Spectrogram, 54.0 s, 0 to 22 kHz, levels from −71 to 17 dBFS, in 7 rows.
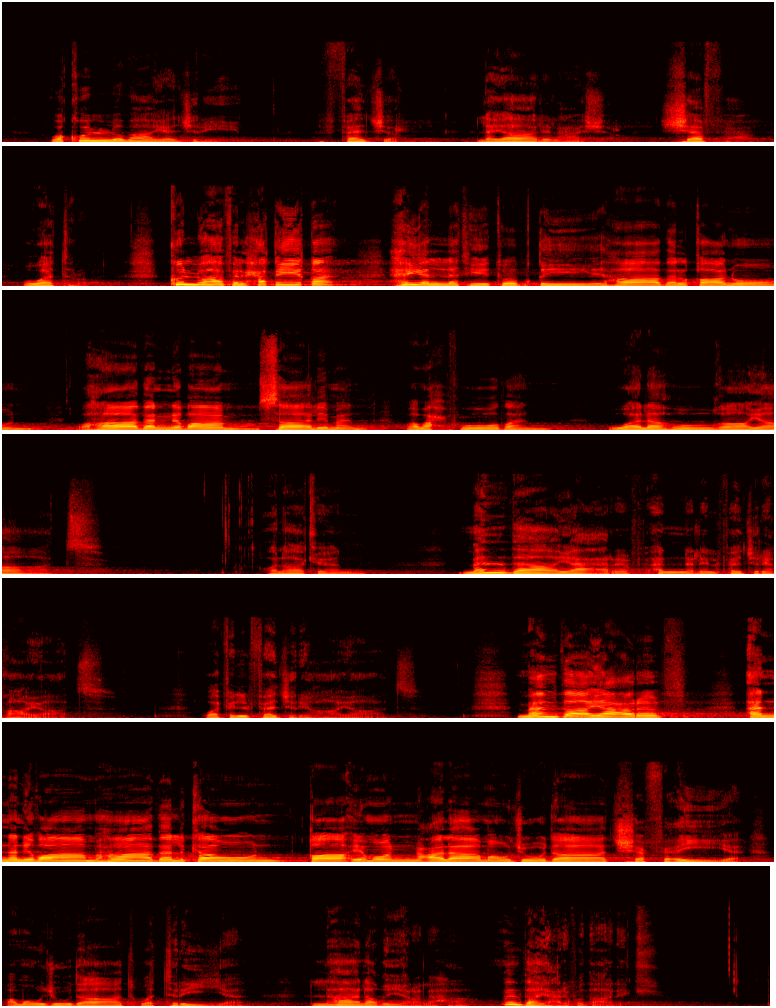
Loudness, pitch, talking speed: -20 LUFS, 155 Hz, 60 wpm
